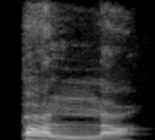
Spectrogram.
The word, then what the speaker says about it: palla: Unlike English, double consonants must be pronounced clearly and held for longer periods of time in Italian. Failure to do so could result in miscommunication. Pala, palla.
